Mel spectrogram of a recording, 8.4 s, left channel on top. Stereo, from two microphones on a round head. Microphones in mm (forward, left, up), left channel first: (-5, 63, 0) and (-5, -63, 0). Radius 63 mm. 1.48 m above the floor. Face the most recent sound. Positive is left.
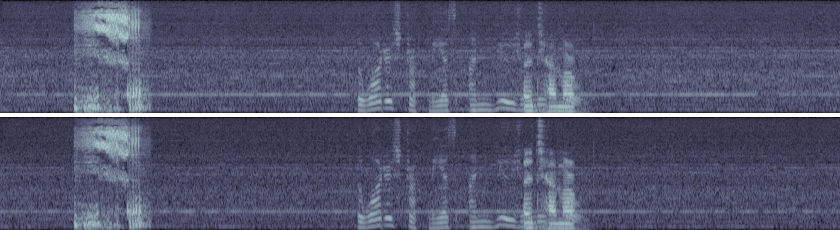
turn(degrees=-55)  # may be behind; listen again after turning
